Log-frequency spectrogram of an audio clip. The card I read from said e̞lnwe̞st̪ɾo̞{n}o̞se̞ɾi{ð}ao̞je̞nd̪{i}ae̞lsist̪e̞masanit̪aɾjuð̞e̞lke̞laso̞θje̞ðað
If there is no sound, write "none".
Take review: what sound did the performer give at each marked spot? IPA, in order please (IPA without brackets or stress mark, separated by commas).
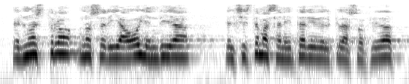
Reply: n, none, i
